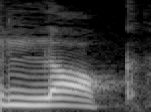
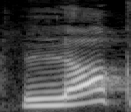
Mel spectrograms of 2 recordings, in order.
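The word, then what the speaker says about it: lock: Examples है जैसे कि लॉक, लॉक में क्या है, के से पहले सी है, इसलिए हम सी को प्रोनाउंस नहीं कर रहे, सी साइलेंट है, लॉक।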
